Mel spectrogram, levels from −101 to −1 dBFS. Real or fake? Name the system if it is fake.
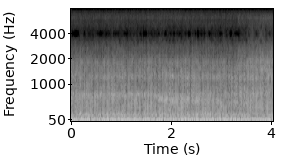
fake, vocoder, Vocos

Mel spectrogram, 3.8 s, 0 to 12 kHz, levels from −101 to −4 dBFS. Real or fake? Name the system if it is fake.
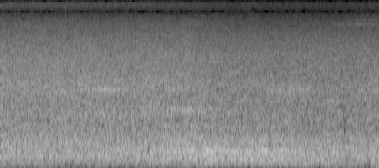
real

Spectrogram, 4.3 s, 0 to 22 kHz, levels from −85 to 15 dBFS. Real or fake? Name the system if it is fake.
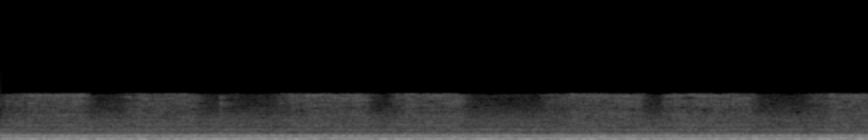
real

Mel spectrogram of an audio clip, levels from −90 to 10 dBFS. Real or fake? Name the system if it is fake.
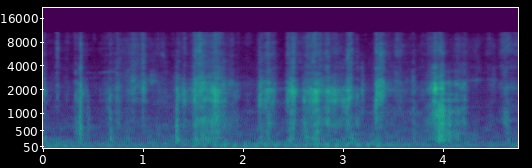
fake, vocoder, Vocos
